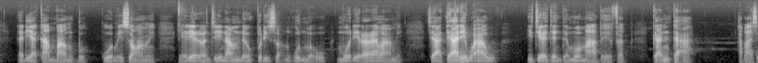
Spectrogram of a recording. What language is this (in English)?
Ito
